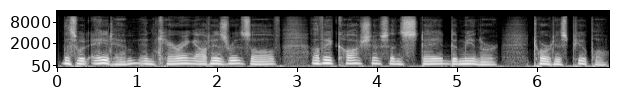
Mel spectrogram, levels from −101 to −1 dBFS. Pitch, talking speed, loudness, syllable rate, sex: 140 Hz, 155 wpm, -16 LUFS, 4.3 syllables/s, male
